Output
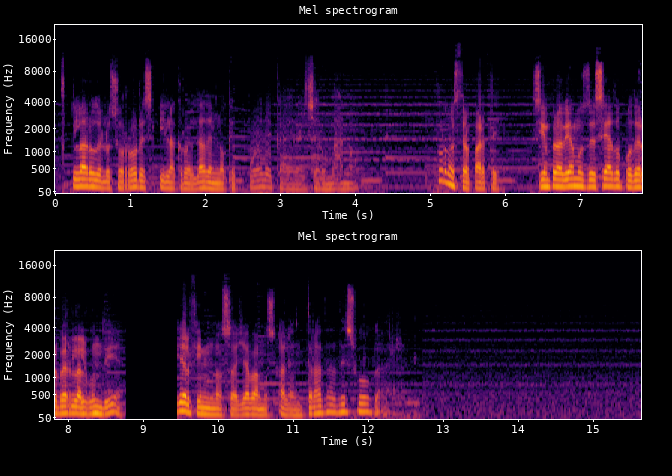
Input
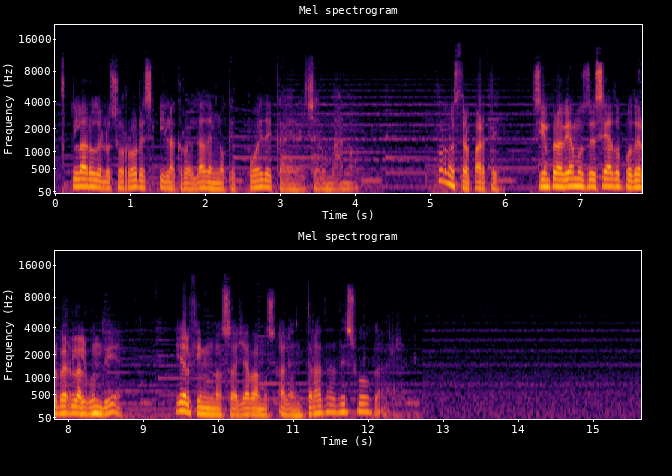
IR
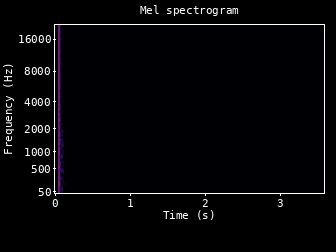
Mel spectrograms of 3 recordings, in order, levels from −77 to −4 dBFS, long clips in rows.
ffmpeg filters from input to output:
-filter_complex "[0:a]acrossover=split=100|1200[s0][s1][s2];[s0]acompressor=threshold=0.00794:ratio=6[s3];[s3][s1][s2]amix=inputs=3:normalize=0,asettb=1/sr,asplit=3[s4][s5][s6];[s4]atrim=end=2.544[s7];[s5]atrim=start=2.54:end=3.22,asetpts=PTS-STARTPTS,afade=t=in:d=0.004:c=qsin,afade=t=out:st=0.676:d=0.004:c=qsin,aeval=exprs='(tanh(25.1*val(0)+0.5)-tanh(0.5))/25.1':c=same[s8];[s6]atrim=start=3.216[s9];[s7][s8]acrossfade=d=0.004:c1=hsin:c2=qsin[s10];[s10][s9]acrossfade=d=0.004:c1=qsin:c2=hsin,asettb=1/sr,asplit=3[s11][s12][s13];[s11]atrim=end=8.774[s14];[s12]atrim=start=8.77:end=9.47,asetpts=PTS-STARTPTS,afade=t=in:d=0.004:c=qsin,afade=t=out:st=0.696:d=0.004:c=qsin,acrusher=bits=2:mix=0:aa=0.5[s15];[s13]atrim=start=9.466[s16];[s14][s15]acrossfade=d=0.004:c1=hsin:c2=qsin[s17];[s17][s16]acrossfade=d=0.004:c1=qsin:c2=hsin,volume=0.841"

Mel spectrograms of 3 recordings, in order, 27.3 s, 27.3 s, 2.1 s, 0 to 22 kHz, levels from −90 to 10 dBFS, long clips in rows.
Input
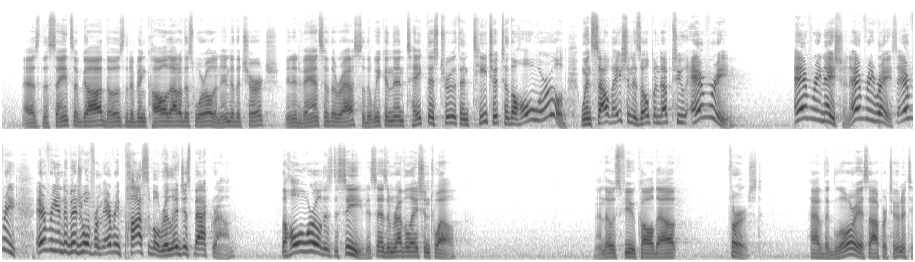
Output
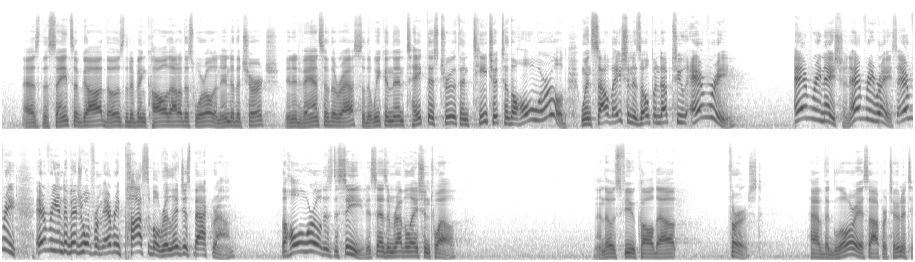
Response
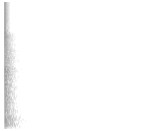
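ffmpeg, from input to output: -af "acompressor=threshold=0.0501:ratio=2.5"

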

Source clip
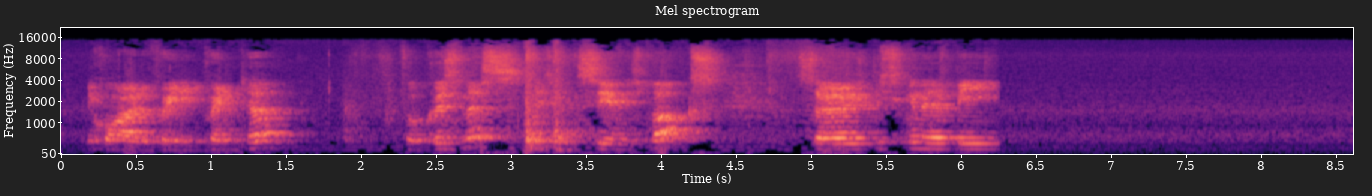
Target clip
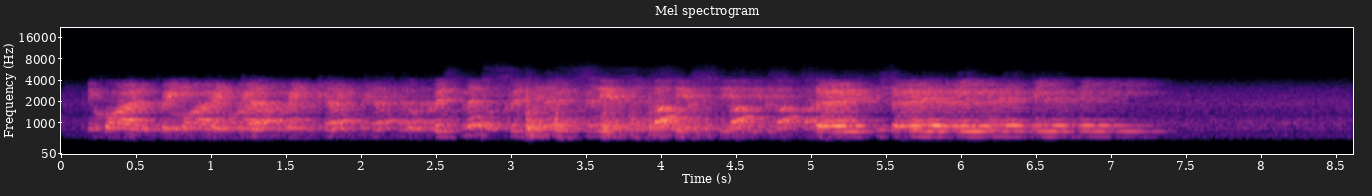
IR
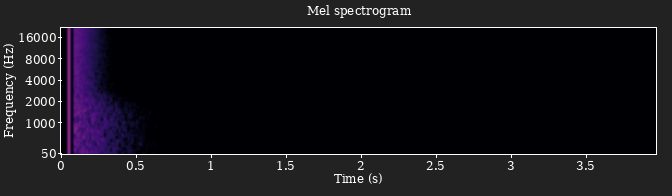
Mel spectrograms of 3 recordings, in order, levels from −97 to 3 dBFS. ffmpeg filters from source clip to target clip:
-filter_complex "[0:a]acrusher=bits=7:mix=0:aa=0.5,equalizer=f=2000:w=0.32:g=-5.5,highpass=f=180:t=q:w=0.5412,highpass=f=180:t=q:w=1.307,lowpass=f=2500:t=q:w=0.5176,lowpass=f=2500:t=q:w=0.7071,lowpass=f=2500:t=q:w=1.932,afreqshift=380,asplit=2[s0][s1];[s1]aecho=0:1:510|816|999.6|1110|1176:0.631|0.398|0.251|0.158|0.1[s2];[s0][s2]amix=inputs=2:normalize=0" -ar 48000 -c:a libopus -b:a 256k

